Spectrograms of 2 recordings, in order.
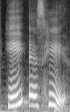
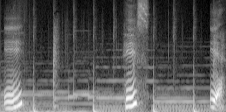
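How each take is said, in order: First: The h sounds are clearly pronounced. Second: The h sounds are dropped or misplaced. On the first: The speaker calls it right. "What the person wants to say is" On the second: The speaker calls it wrong. "And they end up saying"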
